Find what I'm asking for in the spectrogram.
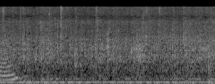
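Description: Loud, continuous sizzling of udon noodles and vegetables stir-frying with soy sauce in a pan, a dense hiss that stays steady from start to finish.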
